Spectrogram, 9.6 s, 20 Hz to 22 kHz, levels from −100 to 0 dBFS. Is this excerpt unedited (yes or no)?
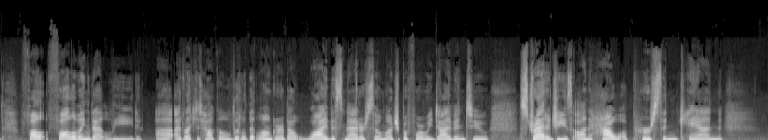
yes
